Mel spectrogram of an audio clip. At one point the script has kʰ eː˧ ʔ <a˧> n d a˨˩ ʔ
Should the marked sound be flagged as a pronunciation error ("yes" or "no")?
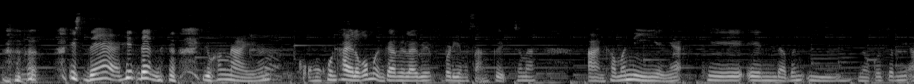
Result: yes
